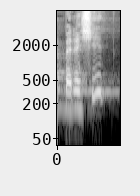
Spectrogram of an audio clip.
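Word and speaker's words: בראשית: Por ejemplo, Génesis en hebreo le dicen o se pronuncia beresit, que quiere decir en el principio.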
